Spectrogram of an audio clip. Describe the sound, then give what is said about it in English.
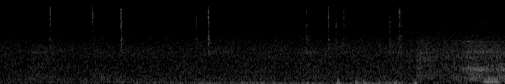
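A Chapman tool ratchet snugs up a nut against a nylon washer, giving faint, irregular light clicks spread over a quiet background. “Now we're going to take our handy dandy Chapman tool ratchet. Just going to snug that up.”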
